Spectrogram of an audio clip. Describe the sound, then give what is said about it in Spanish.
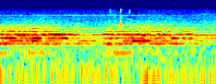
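An ambulance siren wails steadily with layered tonal harmonics over low rumbling traffic noise, loud, filling the whole short stretch with no talking. “perdón por la ambulancia, tenía que ser así.”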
